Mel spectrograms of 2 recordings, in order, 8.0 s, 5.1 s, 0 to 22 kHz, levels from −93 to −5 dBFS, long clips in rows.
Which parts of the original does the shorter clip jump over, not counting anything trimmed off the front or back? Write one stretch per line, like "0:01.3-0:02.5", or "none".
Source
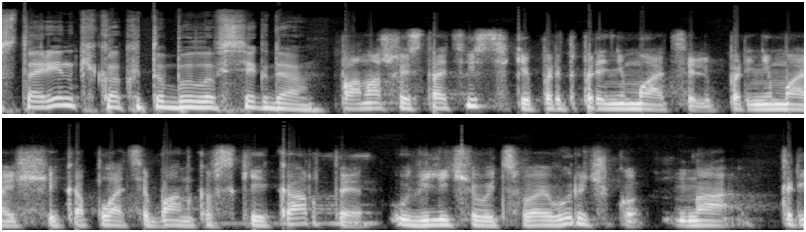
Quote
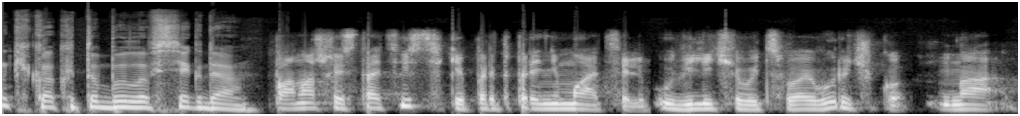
0:03.6-0:05.9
